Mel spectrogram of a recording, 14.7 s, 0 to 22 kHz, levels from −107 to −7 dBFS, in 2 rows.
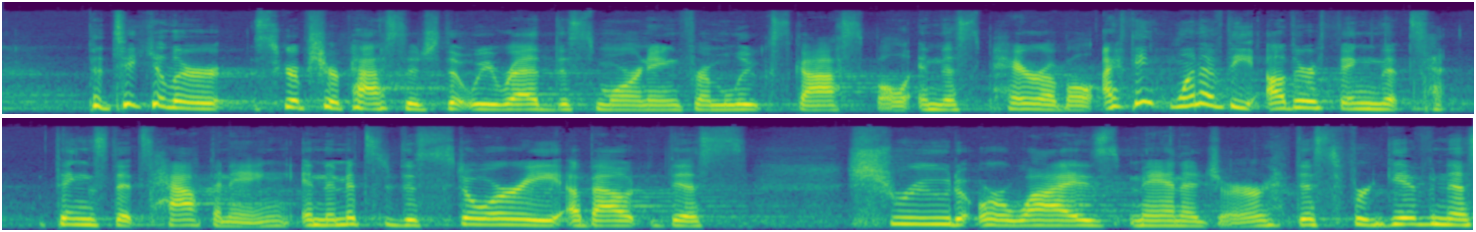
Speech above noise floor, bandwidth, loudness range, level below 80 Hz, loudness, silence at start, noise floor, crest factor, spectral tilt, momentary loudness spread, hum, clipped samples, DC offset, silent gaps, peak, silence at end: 27 dB; 15.5 kHz; 2 LU; -78 dBFS; -16 LUFS; 0 s; -42 dBFS; 16 dB; -6 dB/octave; 7 LU; none; under 0.1%; under 0.1%; none; 0 dBFS; 0 s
